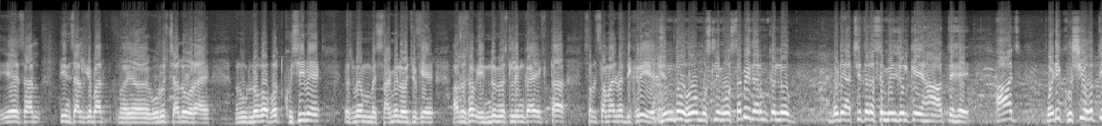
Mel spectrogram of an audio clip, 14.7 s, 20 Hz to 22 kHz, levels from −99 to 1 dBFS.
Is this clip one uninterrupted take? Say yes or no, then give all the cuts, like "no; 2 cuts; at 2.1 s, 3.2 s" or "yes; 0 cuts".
no; 1 cut; at 8.8 s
